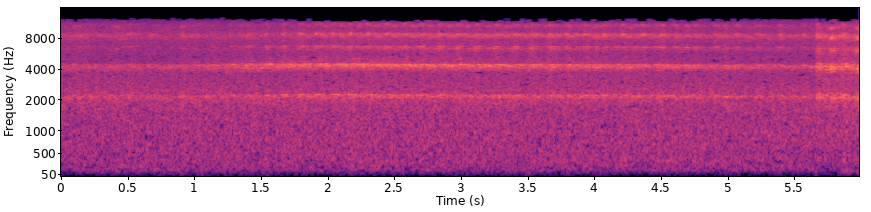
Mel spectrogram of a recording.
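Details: Many evening cicadas on a cloudy July evening in 2011 on the Mount Hokyo hiking course, Tsukuba, Japan; an unbroken high shrill drone that grows slightly louder, with a brighter burst at the very end.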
